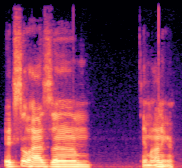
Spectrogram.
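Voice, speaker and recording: A young man co-hosts a casual sports podcast at an ordinary middle pitch. He jokes around, trails off and fills gaps with ums as he argues his picks. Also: steady tone, darkish tone. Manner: joking, drawn-out, lots of ums. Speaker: podcast co-host.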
